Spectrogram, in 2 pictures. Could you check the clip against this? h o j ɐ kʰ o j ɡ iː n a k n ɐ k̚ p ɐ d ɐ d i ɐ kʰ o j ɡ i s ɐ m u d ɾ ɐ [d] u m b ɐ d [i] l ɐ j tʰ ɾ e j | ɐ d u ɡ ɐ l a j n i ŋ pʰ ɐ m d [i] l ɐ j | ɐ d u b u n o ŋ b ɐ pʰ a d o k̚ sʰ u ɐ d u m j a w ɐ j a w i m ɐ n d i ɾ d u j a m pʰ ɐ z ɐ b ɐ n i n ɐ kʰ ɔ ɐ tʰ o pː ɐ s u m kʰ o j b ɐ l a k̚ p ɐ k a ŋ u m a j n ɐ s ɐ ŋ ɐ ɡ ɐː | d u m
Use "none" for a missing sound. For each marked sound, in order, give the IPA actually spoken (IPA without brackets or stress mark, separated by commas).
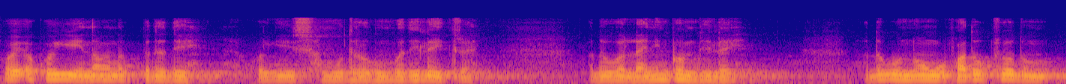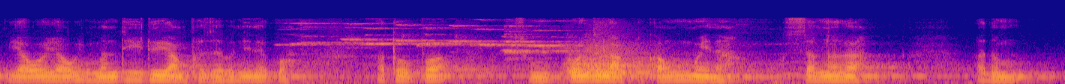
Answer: ɡ, i, i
